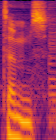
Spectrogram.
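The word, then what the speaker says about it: Thames: sometimes I'm reminded that the name of the river Tims is pronounced Tims and I just sometimes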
